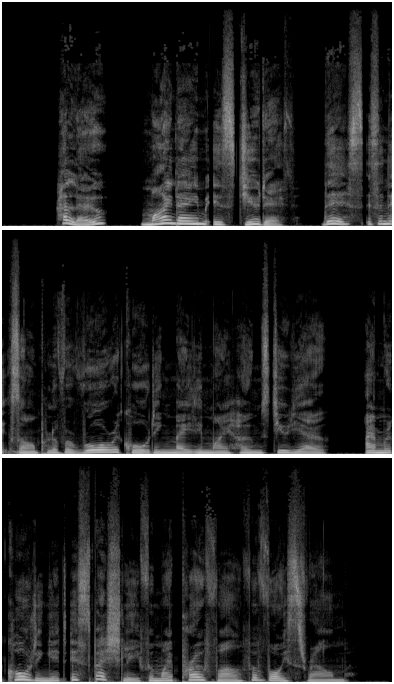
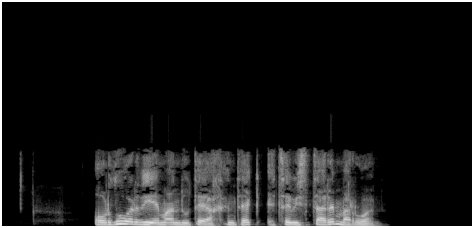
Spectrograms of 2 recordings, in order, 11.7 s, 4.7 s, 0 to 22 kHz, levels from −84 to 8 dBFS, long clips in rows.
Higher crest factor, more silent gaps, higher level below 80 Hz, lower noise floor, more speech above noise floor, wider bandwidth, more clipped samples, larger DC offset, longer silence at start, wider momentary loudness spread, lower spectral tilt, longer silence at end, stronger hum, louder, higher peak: about the same, 16 dB vs 14 dB; neither; first, -46 dBFS vs -58 dBFS; about the same, -63 dBFS vs -60 dBFS; second, 38 dB vs 48 dB; first, over 20 kHz vs 8 kHz; neither; neither; second, 0.55 s vs 0.95 s; first, 10 LU vs 7 LU; about the same, -5.5 dB/octave vs -5.5 dB/octave; second, 0.45 s vs 0.95 s; neither; second, -25 LUFS vs -13 LUFS; second, -10 dBFS vs 0 dBFS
